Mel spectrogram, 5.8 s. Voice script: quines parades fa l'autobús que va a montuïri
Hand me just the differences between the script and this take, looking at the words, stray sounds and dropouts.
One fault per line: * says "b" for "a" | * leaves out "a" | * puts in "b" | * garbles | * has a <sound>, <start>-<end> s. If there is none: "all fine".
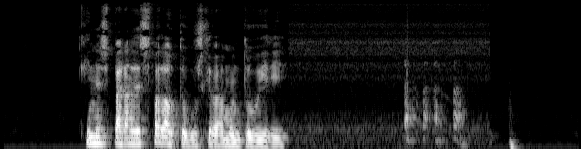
* has a cough, 4.0-4.7 s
